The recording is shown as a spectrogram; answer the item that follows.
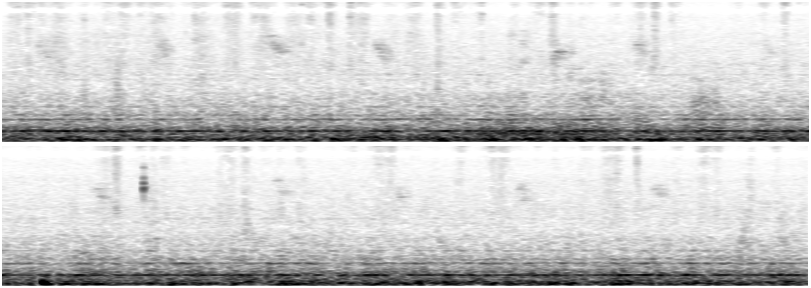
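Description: Faint scratching and rustling of a crochet hook pulling cotton twine through loops as a chain is made, over a steady low hum, with one soft knock about six seconds in.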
